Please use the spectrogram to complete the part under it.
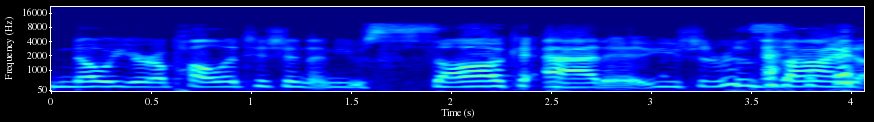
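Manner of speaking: angry, heated, going-off rant. Retelling a dream of going off on the governor: retelling ranting at someone. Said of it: "absolutely went off on her".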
